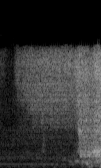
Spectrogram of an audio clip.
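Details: Speaker's own mechanical ventilator, heard in the background while the user talks during a podcast recording; a mechanical ventilator breath cycle.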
